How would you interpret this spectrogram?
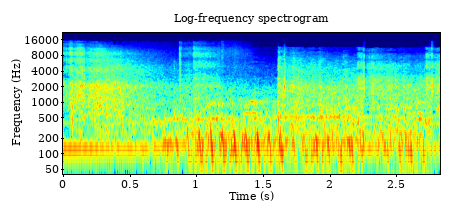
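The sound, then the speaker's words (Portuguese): Several distant gunshots from a police operation in Vila Cruzeiro, Rio de Janeiro, Brazil, heard from the regional hospital, crack out at irregular intervals: sharp muffled bangs spaced about half a second apart over a steady, noisy outdoor background. “Mais de 15 horas depois, o som dos tiros que aterrorizou os moradores ainda era ouvido do hospital da região.”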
